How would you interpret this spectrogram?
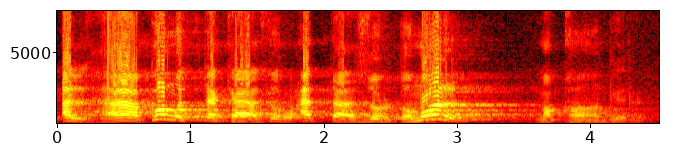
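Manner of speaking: slow, drawn-out sacred recitation; Quran recitation. Acted. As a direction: recite it slowly with long held syllables.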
